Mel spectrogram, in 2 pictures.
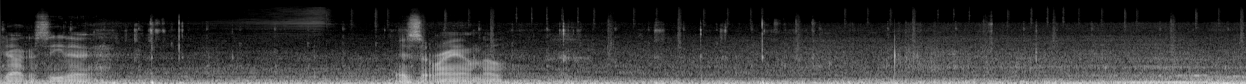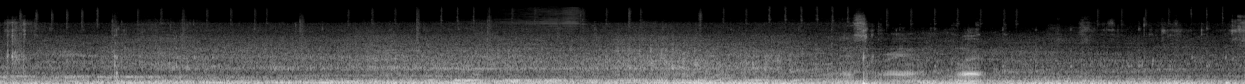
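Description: A car engine hums and tyres rumble steadily on the road.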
